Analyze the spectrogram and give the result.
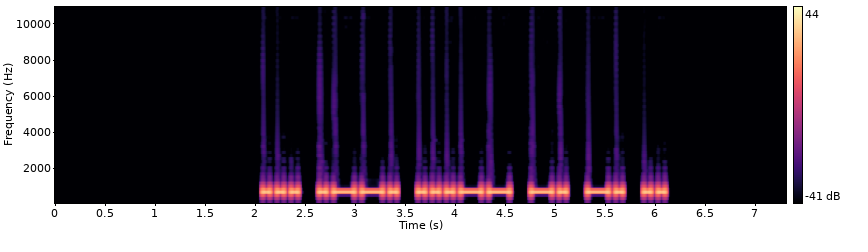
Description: Morse code, heard as a keyed tone, about 17 wpm, 700 Hz. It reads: SP3NNI
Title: DXCC-100 Call Signs - 6 Characters - 17wpm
